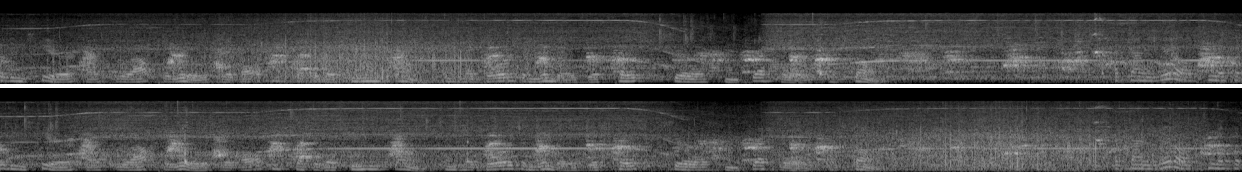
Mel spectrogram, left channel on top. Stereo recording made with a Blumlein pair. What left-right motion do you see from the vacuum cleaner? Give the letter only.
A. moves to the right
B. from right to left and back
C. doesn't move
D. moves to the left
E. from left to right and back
D.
